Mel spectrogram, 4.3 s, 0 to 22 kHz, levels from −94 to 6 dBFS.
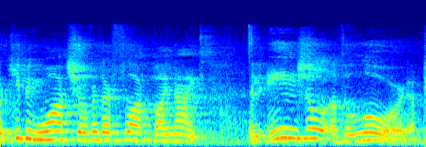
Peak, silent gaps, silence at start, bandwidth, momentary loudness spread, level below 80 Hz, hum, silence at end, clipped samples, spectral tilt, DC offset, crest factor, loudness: -10 dBFS; none; 0 s; 10 kHz; 11 LU; -64 dBFS; none; 0 s; under 0.1%; -7.5 dB/octave; under 0.1%; 14 dB; -24 LUFS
